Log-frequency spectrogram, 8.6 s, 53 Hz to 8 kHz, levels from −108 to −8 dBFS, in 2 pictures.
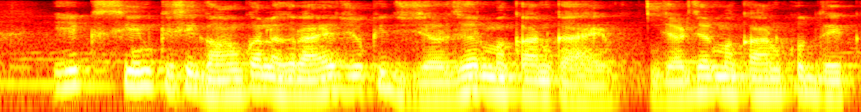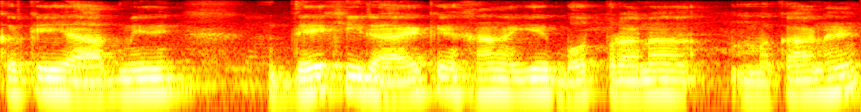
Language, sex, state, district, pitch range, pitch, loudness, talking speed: Hindi, male, Rajasthan, Jaipur, 110-135 Hz, 120 Hz, -17 LUFS, 225 wpm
